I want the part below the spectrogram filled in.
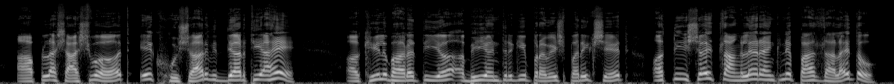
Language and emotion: Marathi, happy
